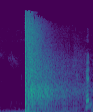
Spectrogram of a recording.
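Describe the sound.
A single rifle gunshot cracks out sharply, then rings down in a long, fading tail.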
